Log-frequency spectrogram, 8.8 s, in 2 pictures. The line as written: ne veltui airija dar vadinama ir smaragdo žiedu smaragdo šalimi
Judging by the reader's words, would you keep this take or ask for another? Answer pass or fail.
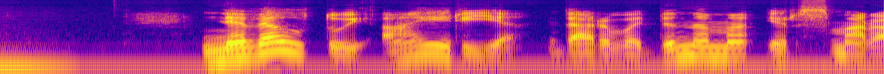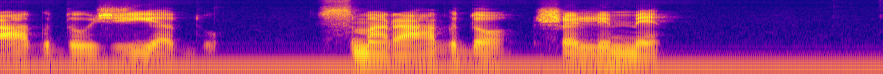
pass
